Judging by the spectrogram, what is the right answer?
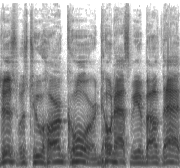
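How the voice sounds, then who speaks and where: A put-on character voice speaks at a moderate pace over light background noise. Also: man, medium pitch for a man. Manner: macho, gruff.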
